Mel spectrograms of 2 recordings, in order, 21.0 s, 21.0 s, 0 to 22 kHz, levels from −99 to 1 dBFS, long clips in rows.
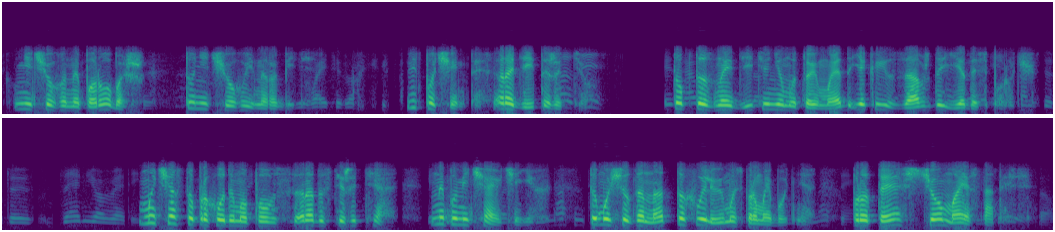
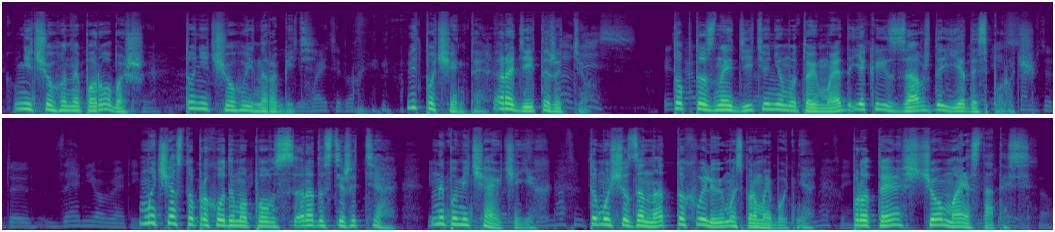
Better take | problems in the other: second | phone-call audio

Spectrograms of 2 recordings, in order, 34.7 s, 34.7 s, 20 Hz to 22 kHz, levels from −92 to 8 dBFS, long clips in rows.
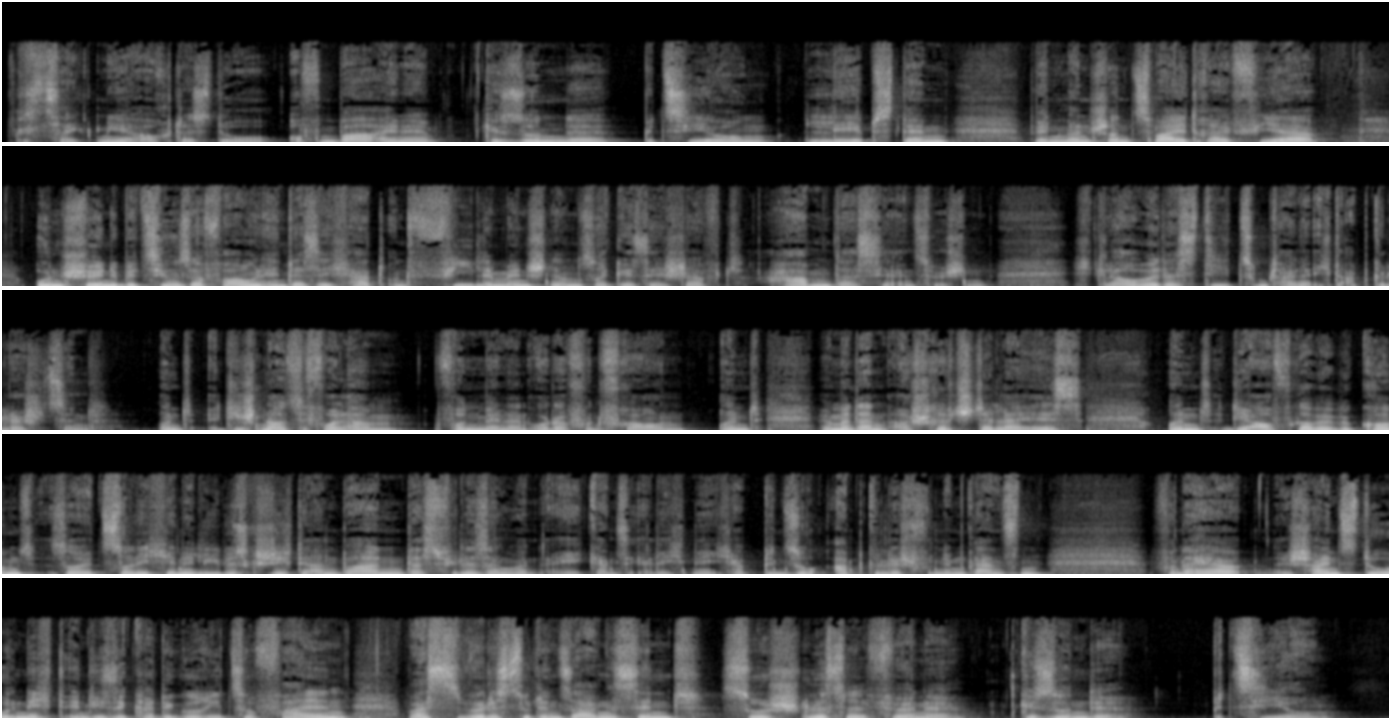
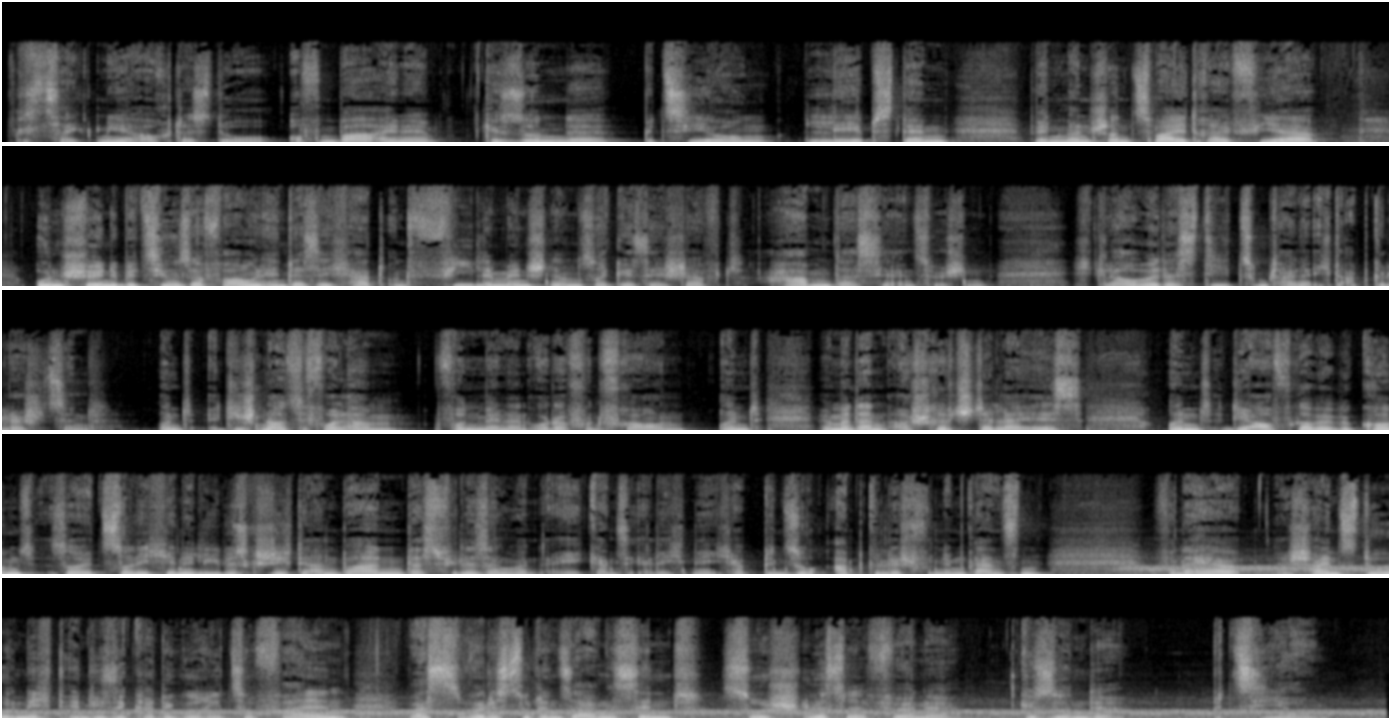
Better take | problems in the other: first | siren; noticeable; from 26 s on; peak 8 dB below the speech

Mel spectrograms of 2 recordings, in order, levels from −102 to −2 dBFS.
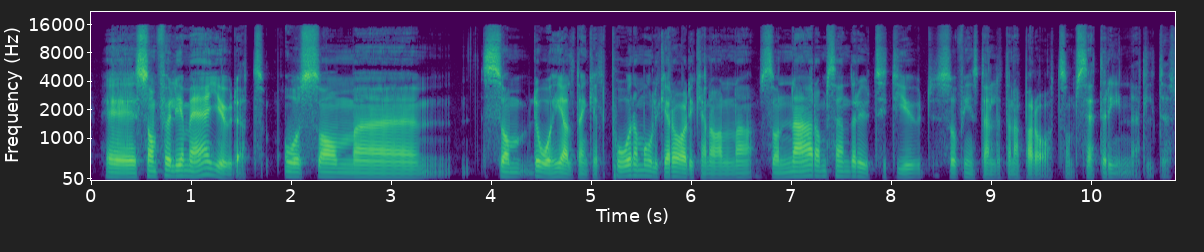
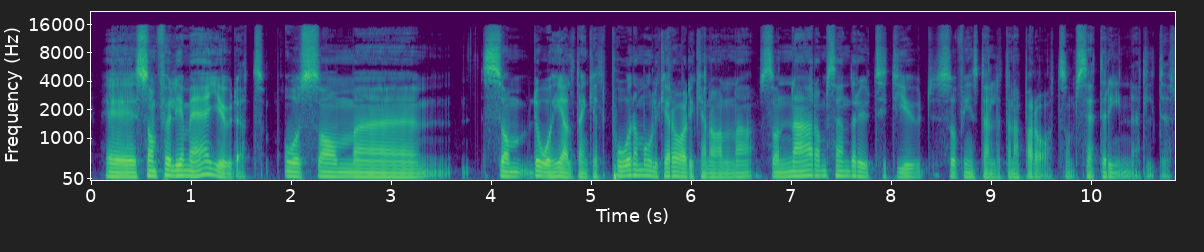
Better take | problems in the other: second | thin; very; fading below 650 Hz

